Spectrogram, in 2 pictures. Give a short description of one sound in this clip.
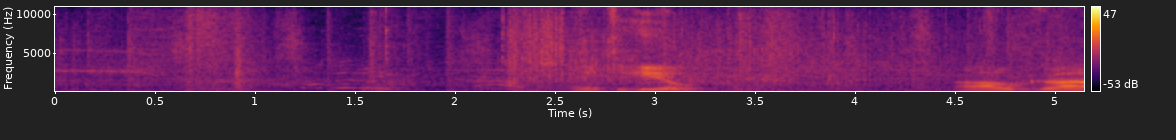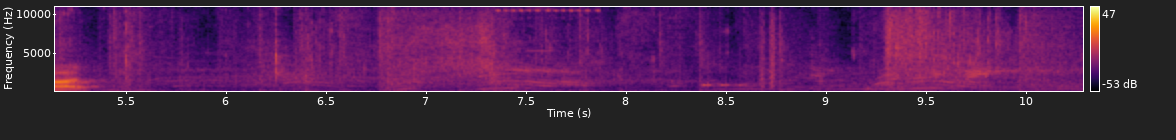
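Heavy blows thud in a brawl.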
